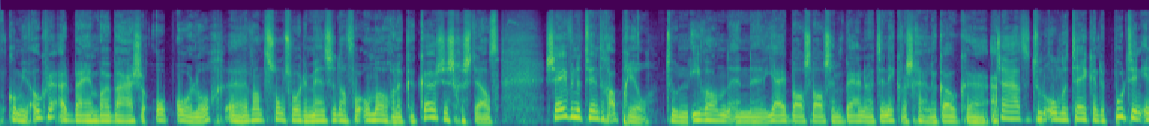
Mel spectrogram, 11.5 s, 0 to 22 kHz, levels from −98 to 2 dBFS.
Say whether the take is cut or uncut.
cut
